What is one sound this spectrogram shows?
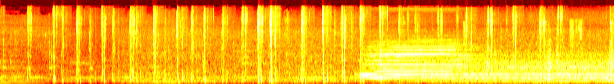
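Footsteps crunch quickly on gravel.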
